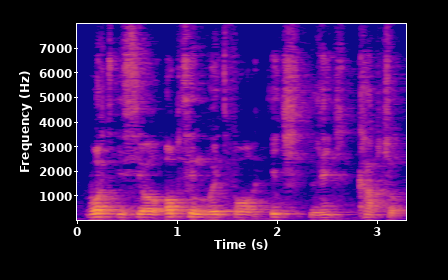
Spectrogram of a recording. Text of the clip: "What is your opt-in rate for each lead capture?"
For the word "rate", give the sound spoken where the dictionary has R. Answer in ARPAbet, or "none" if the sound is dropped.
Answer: W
